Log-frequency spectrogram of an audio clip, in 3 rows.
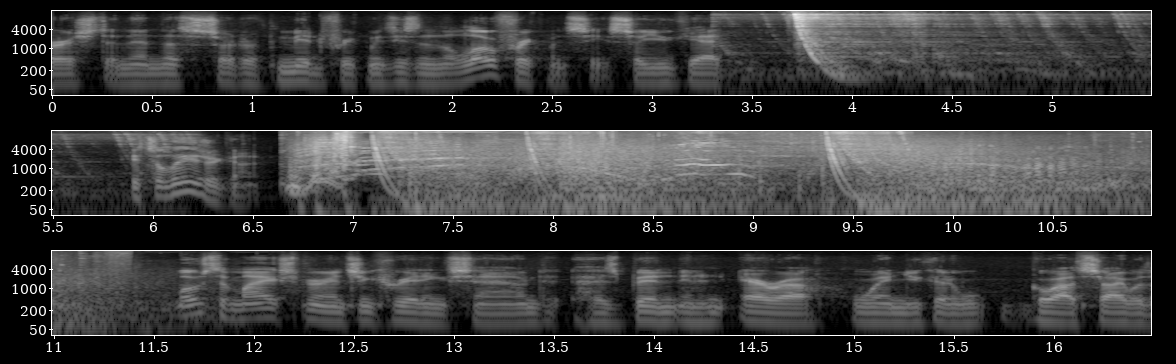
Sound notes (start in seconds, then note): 3.3 sound of laser gun firing; 6.7 whooshing; 8.5 wall-e screaming in alarm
